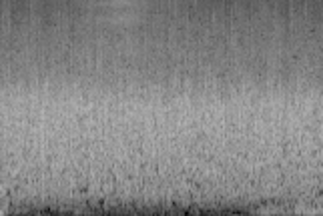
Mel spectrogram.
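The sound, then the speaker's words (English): A large standing audience at Calvary church applauds steadily to welcome Matt Hammitt as he comes to preach, a dense wash of many hands clapping at once, loud and sustained throughout with no pauses or voices standing out. “So, if you would, Calvary, would you stand to your feet and give a great big Calvary welcome to Matt Hammitt as he comes to bring God's word today?”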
